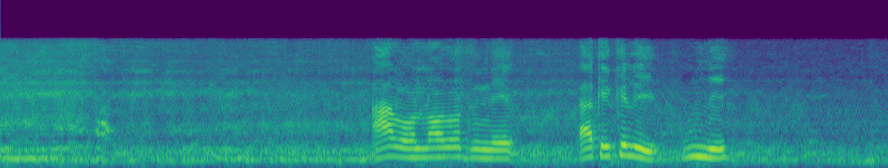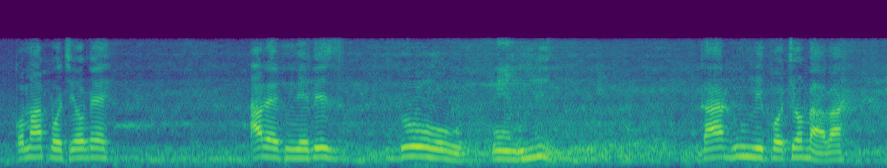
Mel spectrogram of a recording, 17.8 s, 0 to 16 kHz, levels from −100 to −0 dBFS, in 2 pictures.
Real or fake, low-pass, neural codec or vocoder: fake; 7.2 kHz; codec, 16 kHz, 2 kbps, FreqCodec, larger model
